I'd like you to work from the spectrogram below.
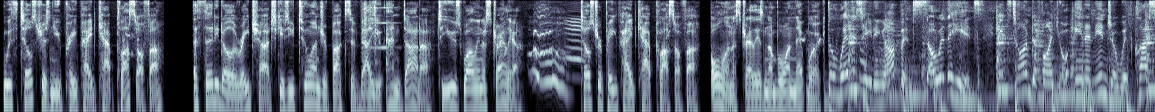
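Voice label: English Australian, male, narration; voice demos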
